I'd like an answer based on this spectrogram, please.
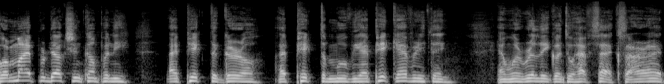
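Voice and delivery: bad put-on Belgian accent, rushed. Joking about an actor's production company: bad Van Damme accent. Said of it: "That's my bad accent".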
